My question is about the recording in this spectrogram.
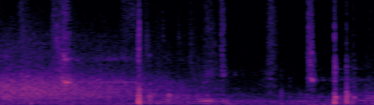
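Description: Tennis rally on a hard court: crowd noise dying down, then one sharp crack of a racket striking the ball about a second in.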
